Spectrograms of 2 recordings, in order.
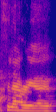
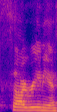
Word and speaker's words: Serenia: excuse meia Stakes yeah I said sario it's sirenia Stakes yeah silly names my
